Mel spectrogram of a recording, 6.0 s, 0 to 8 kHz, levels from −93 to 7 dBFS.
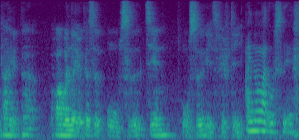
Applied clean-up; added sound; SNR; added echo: none; none; none; none.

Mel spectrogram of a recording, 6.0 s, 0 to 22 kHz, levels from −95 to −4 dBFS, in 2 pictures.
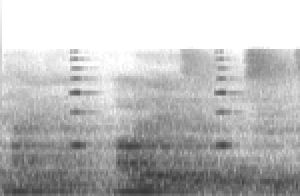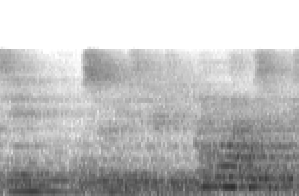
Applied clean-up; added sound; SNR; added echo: none; Bowed string instrument; 12 dB; reverberation time 2.1 s.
